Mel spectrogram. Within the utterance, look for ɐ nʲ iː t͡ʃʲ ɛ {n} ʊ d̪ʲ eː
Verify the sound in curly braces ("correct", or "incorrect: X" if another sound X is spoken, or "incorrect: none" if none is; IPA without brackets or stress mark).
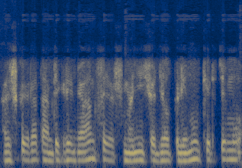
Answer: incorrect: none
